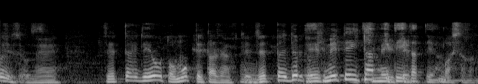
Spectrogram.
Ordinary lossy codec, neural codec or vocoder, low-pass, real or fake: none; codec, 44.1 kHz, 7.8 kbps, DAC; 7.2 kHz; fake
